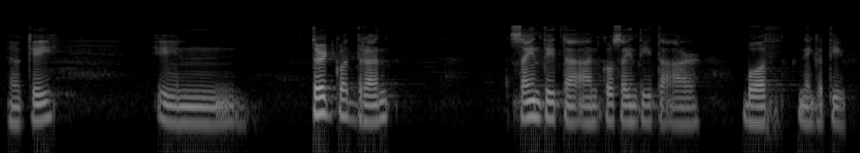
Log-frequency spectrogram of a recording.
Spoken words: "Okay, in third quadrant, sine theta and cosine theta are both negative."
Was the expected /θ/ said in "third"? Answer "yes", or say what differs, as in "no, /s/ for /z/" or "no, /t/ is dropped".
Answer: no, /t/ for /θ/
